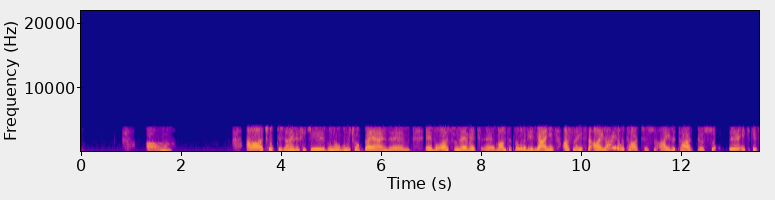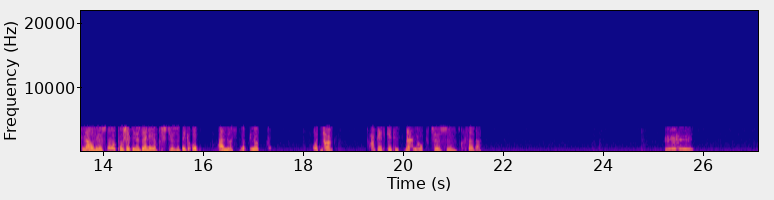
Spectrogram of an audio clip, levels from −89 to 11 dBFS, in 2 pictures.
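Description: From start to end the speech carries heavy Speex codec damage: a hoarse, noisy, partly robotic quality, which fits a very low bitrate near 4 kbps that leaves too few bits for the excitation. Nothing is heard above 3.8 kHz, so the sound is band-limited and dull.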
